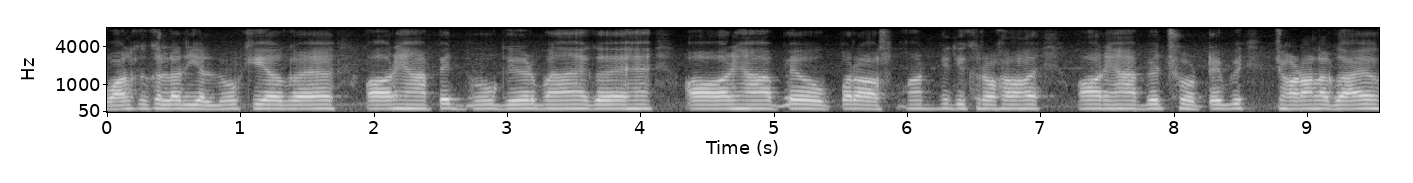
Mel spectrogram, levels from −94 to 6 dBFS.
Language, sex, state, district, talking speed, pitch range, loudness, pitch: Hindi, male, Chandigarh, Chandigarh, 195 wpm, 145-150 Hz, -15 LUFS, 145 Hz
